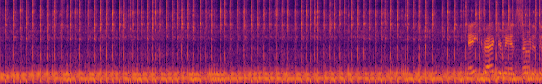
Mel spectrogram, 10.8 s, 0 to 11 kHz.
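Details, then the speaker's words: 288 chainsaw, heat cycling: a steady, even high buzz holding constant revs with no misses or surging; the saw is running clean and healthy. "that's sound nice it just has this nice paint to it"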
